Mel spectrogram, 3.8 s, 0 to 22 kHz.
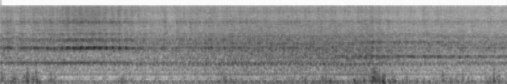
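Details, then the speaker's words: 2012 Subaru WRX at about 90,000 miles, cold morning idle: thin high squeal over low rumble, gone when clutch pressed and after a minute or two; owner suspects weak throwout bearing; squeal at idle. "So it makes these slight squealing sounds, like it's really screechy. Definitely thinking that's the throwout bearing, but it always goes away once I start driving and once"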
